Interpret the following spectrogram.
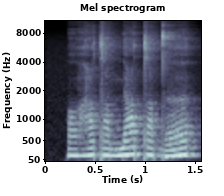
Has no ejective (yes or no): yes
